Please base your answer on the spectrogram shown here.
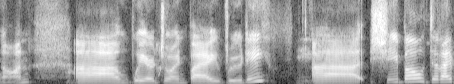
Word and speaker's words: Rudi Schiebel: We are joined by Rudi Schiebel. Did I pronounce that correctly?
